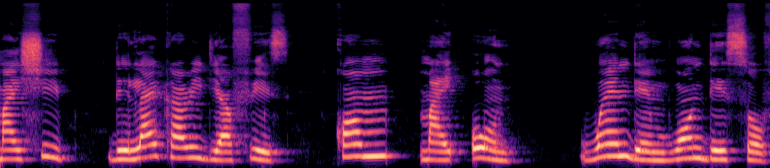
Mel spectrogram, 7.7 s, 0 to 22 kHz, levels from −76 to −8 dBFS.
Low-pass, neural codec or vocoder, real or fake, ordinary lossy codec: none; none; real; none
